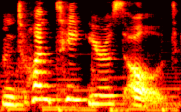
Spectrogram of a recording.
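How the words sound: A British accent with a clear T in twenty. "os britânicos costumam pronunciar bastante as letras T's. Então, eles provavelmente diriam"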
